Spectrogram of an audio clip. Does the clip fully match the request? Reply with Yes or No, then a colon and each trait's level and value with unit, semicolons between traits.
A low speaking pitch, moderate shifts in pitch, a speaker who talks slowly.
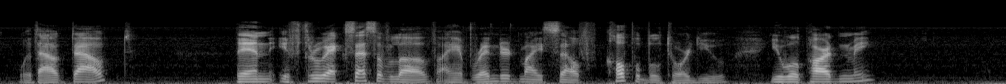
Yes: low, 120 Hz; average, 3.7 semitones; slow, 115 wpm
